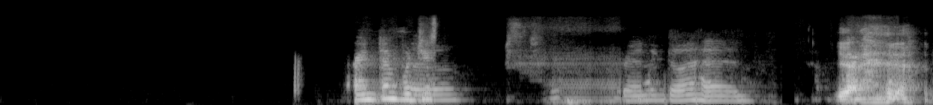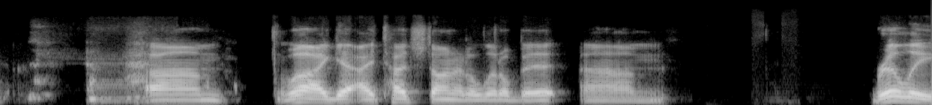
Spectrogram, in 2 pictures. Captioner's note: laughter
